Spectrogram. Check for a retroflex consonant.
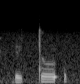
present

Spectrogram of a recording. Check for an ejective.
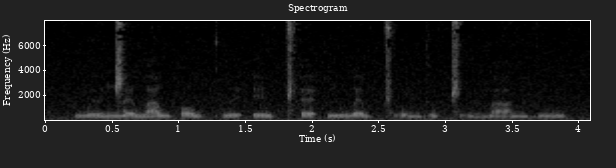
present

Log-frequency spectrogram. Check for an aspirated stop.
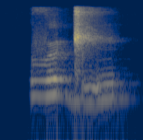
absent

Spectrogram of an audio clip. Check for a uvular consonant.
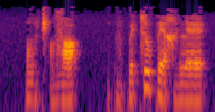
present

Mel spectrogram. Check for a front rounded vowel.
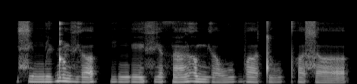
absent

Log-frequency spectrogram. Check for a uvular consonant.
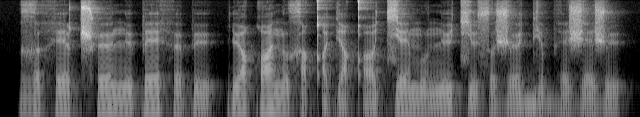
present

